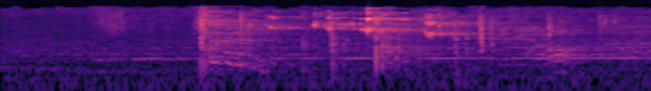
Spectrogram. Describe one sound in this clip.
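A tennis ball is struck with a racket, with sharp pops.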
